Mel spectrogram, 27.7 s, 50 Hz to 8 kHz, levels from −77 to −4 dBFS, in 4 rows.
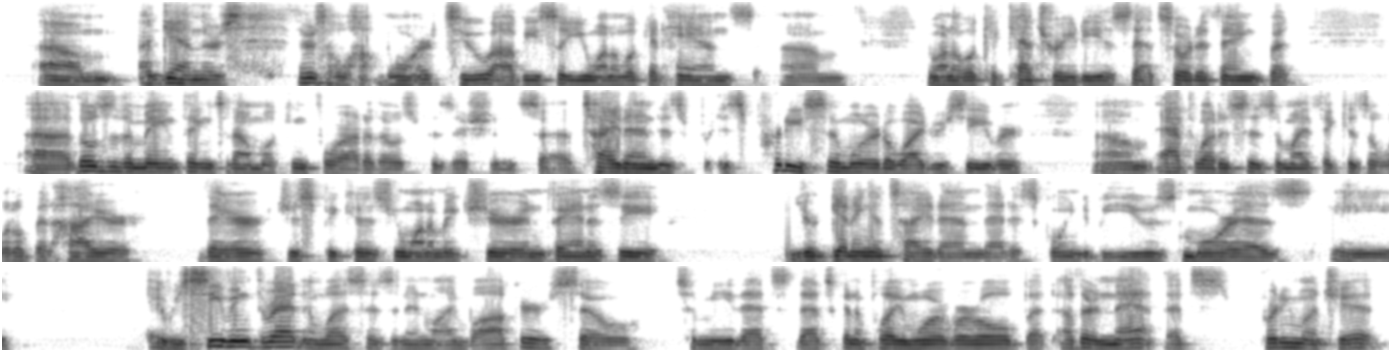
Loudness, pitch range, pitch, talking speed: -24 LUFS, 125-140 Hz, 130 Hz, 245 wpm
